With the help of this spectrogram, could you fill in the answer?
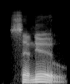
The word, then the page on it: sinew: American English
